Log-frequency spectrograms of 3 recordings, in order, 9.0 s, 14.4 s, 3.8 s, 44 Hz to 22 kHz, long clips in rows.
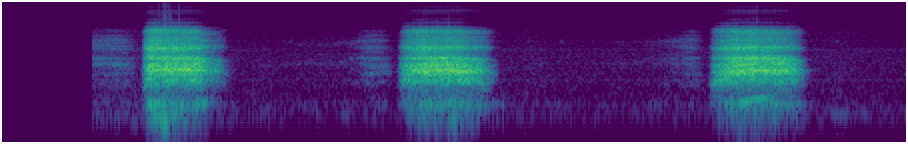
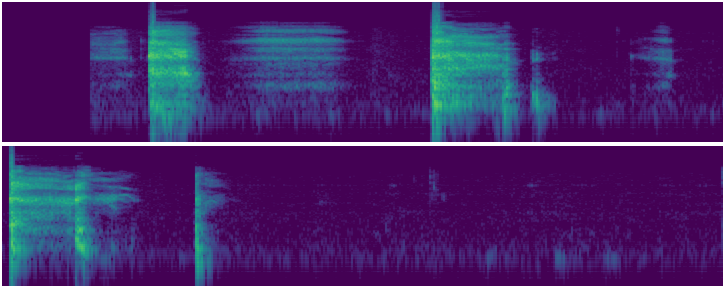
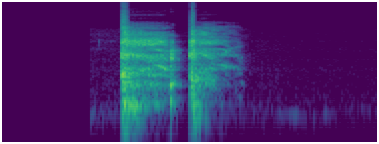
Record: {"exhalation_length": "9.0 s", "exhalation_amplitude": 32767, "exhalation_signal_mean_std_ratio": 0.42, "three_cough_length": "14.4 s", "three_cough_amplitude": 32544, "three_cough_signal_mean_std_ratio": 0.27, "cough_length": "3.8 s", "cough_amplitude": 32068, "cough_signal_mean_std_ratio": 0.36, "survey_phase": "beta (2021-08-13 to 2022-03-07)", "age": "65+", "gender": "Male", "wearing_mask": "No", "symptom_cough_any": true, "symptom_sore_throat": true, "smoker_status": "Never smoked", "respiratory_condition_asthma": false, "respiratory_condition_other": false, "recruitment_source": "REACT", "submission_delay": "14 days", "covid_test_result": "Negative", "covid_test_method": "RT-qPCR"}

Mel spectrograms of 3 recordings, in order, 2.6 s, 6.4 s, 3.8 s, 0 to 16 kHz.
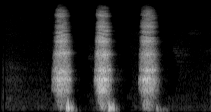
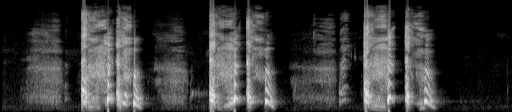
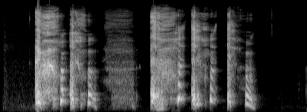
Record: {"exhalation_length": "2.6 s", "exhalation_amplitude": 16824, "exhalation_signal_mean_std_ratio": 0.4, "three_cough_length": "6.4 s", "three_cough_amplitude": 32768, "three_cough_signal_mean_std_ratio": 0.36, "cough_length": "3.8 s", "cough_amplitude": 32767, "cough_signal_mean_std_ratio": 0.41, "survey_phase": "beta (2021-08-13 to 2022-03-07)", "age": "45-64", "gender": "Female", "wearing_mask": "No", "symptom_none": true, "smoker_status": "Never smoked", "respiratory_condition_asthma": false, "respiratory_condition_other": false, "recruitment_source": "REACT", "submission_delay": "1 day", "covid_test_result": "Negative", "covid_test_method": "RT-qPCR", "influenza_a_test_result": "Negative", "influenza_b_test_result": "Negative"}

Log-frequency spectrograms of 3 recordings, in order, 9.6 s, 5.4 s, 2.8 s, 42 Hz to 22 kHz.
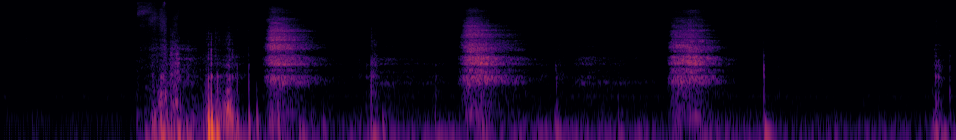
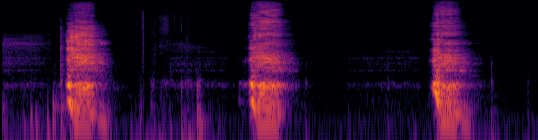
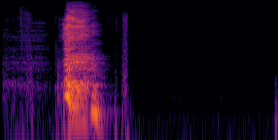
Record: {"exhalation_length": "9.6 s", "exhalation_amplitude": 1358, "exhalation_signal_mean_std_ratio": 0.39, "three_cough_length": "5.4 s", "three_cough_amplitude": 8865, "three_cough_signal_mean_std_ratio": 0.34, "cough_length": "2.8 s", "cough_amplitude": 10247, "cough_signal_mean_std_ratio": 0.27, "survey_phase": "beta (2021-08-13 to 2022-03-07)", "age": "45-64", "gender": "Male", "wearing_mask": "No", "symptom_none": true, "smoker_status": "Never smoked", "respiratory_condition_asthma": false, "respiratory_condition_other": false, "recruitment_source": "REACT", "submission_delay": "1 day", "covid_test_result": "Negative", "covid_test_method": "RT-qPCR"}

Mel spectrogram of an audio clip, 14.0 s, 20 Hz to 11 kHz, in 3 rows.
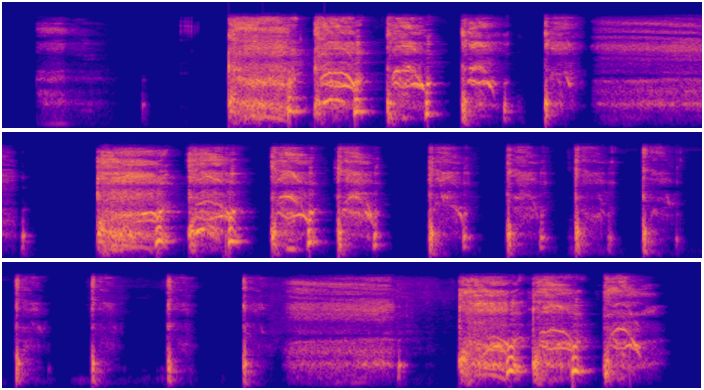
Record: {"cough_length": "14.0 s", "cough_amplitude": 32768, "cough_signal_mean_std_ratio": 0.53, "survey_phase": "beta (2021-08-13 to 2022-03-07)", "age": "45-64", "gender": "Female", "wearing_mask": "No", "symptom_new_continuous_cough": true, "symptom_runny_or_blocked_nose": true, "symptom_headache": true, "symptom_onset": "3 days", "smoker_status": "Never smoked", "respiratory_condition_asthma": false, "respiratory_condition_other": false, "recruitment_source": "Test and Trace", "submission_delay": "2 days", "covid_test_result": "Positive", "covid_test_method": "RT-qPCR", "covid_ct_value": 13.6, "covid_ct_gene": "S gene", "covid_ct_mean": 14.0, "covid_viral_load": "26000000 copies/ml", "covid_viral_load_category": "High viral load (>1M copies/ml)"}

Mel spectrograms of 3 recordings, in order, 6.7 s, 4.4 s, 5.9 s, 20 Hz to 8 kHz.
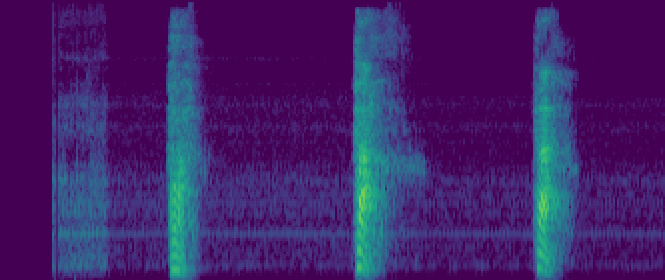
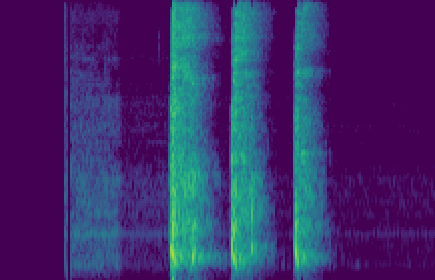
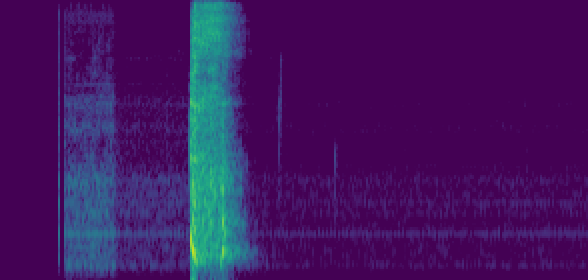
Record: {"exhalation_length": "6.7 s", "exhalation_amplitude": 28268, "exhalation_signal_mean_std_ratio": 0.22, "three_cough_length": "4.4 s", "three_cough_amplitude": 32768, "three_cough_signal_mean_std_ratio": 0.26, "cough_length": "5.9 s", "cough_amplitude": 32768, "cough_signal_mean_std_ratio": 0.16, "survey_phase": "alpha (2021-03-01 to 2021-08-12)", "age": "45-64", "gender": "Male", "wearing_mask": "No", "symptom_none": true, "smoker_status": "Never smoked", "respiratory_condition_asthma": false, "respiratory_condition_other": false, "recruitment_source": "REACT", "submission_delay": "1 day", "covid_test_result": "Negative", "covid_test_method": "RT-qPCR"}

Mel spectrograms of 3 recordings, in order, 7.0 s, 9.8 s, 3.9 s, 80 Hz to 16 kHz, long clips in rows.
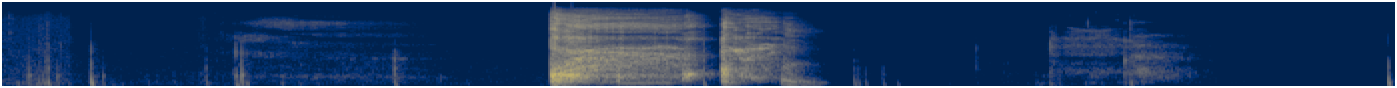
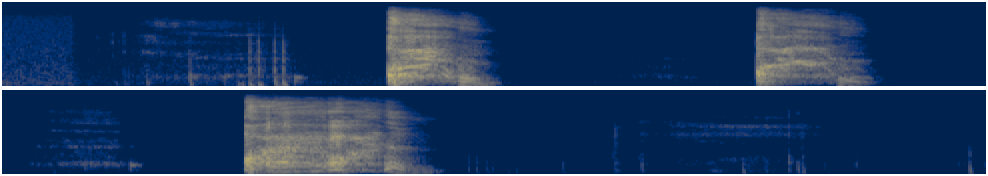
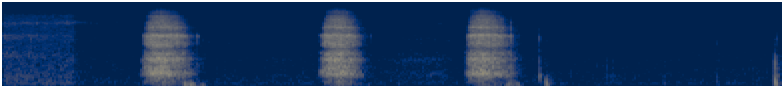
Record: {"cough_length": "7.0 s", "cough_amplitude": 26027, "cough_signal_mean_std_ratio": 0.26, "three_cough_length": "9.8 s", "three_cough_amplitude": 21344, "three_cough_signal_mean_std_ratio": 0.29, "exhalation_length": "3.9 s", "exhalation_amplitude": 5338, "exhalation_signal_mean_std_ratio": 0.32, "survey_phase": "alpha (2021-03-01 to 2021-08-12)", "age": "45-64", "gender": "Male", "wearing_mask": "No", "symptom_cough_any": true, "symptom_abdominal_pain": true, "symptom_fatigue": true, "symptom_fever_high_temperature": true, "symptom_headache": true, "smoker_status": "Never smoked", "respiratory_condition_asthma": false, "respiratory_condition_other": false, "recruitment_source": "Test and Trace", "submission_delay": "1 day", "covid_test_result": "Positive", "covid_test_method": "RT-qPCR", "covid_ct_value": 31.3, "covid_ct_gene": "N gene"}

